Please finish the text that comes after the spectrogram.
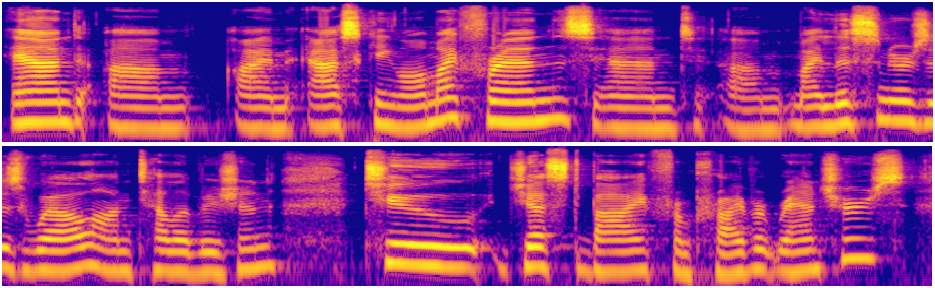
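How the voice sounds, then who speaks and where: A woman's voice: medium pitch, steady tone, slow. A woman, a TV host, leaving an earnest, indignant protest voicemail on the phone and stumbling over repeated words.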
